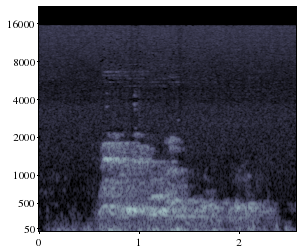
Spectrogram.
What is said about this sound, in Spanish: O sea, los perros. Como que no puedes poner ese sonido ahí en el.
